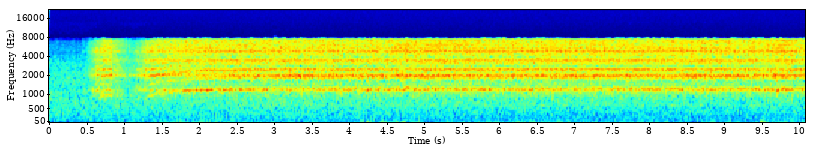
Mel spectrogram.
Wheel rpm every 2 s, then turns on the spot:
70, 160, 160, 160, 160.
none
